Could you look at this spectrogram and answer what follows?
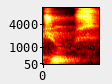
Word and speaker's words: juice: Pronuncia juice. Não fala o i, tá bom?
